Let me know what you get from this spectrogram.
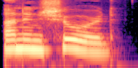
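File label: "uninsured", British English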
